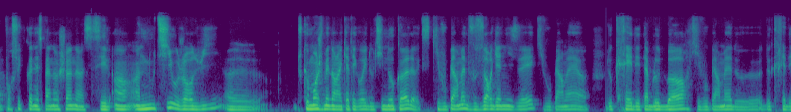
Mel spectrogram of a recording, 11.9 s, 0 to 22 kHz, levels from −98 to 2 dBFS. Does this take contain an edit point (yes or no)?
no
